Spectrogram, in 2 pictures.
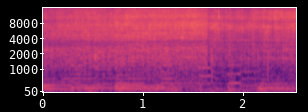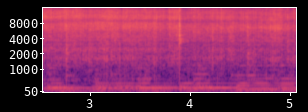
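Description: Bacon, sausages and diced hash browns sizzling steadily on a hot plancha griddle, with a couple of sharp clicks about two and four seconds in.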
